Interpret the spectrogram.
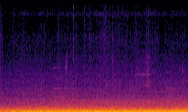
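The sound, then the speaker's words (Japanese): A steady low-pitched rumble of a car interior while driving, constant and even throughout with no voices, just the continuous road and engine drone. “まあ、車の中って本当行ってしまえばすることないというか本当に”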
